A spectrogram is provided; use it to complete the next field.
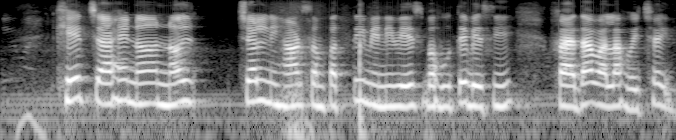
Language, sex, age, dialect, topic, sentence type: Magahi, male, 25-30, Western, banking, statement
